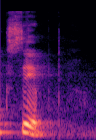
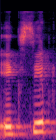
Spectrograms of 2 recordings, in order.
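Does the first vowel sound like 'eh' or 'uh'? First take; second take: uh; eh. First: The first vowel is a short 'uh' sound. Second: The first vowel is an open 'eh' sound. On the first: The speaker calls it right. "ये होता है एक्सेप्ट" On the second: The speaker calls it wrong. "ये एक्सेप्ट नहीं होता"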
